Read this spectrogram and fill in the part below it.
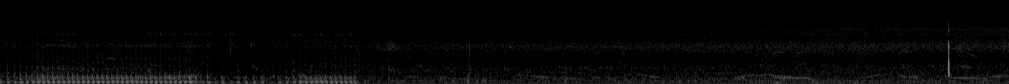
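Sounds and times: dog growling low: 0:02.8 - 0:03.6.

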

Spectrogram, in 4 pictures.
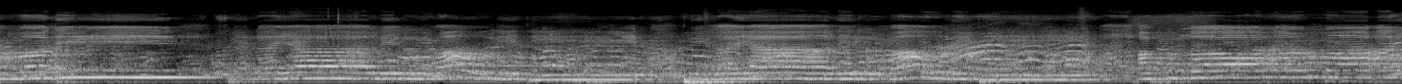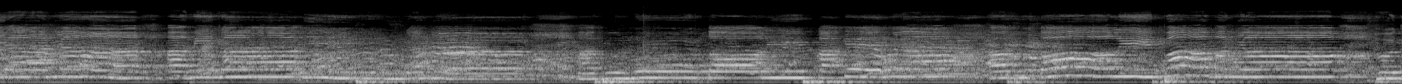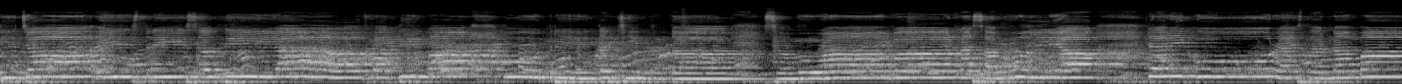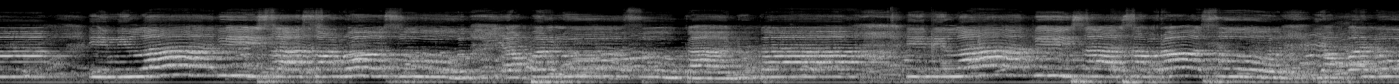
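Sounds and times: girls singing into a microphone: 0:00.0 - 0:56.0.

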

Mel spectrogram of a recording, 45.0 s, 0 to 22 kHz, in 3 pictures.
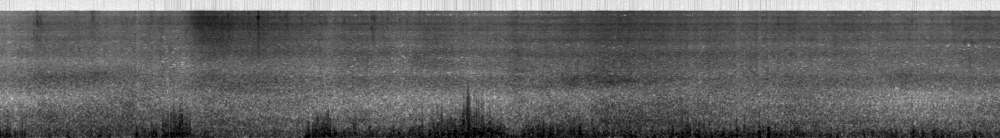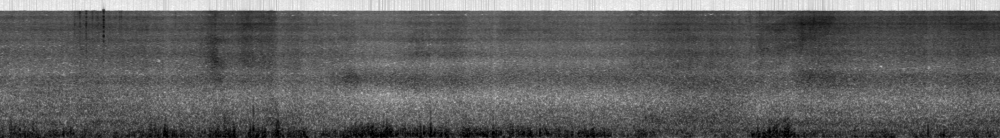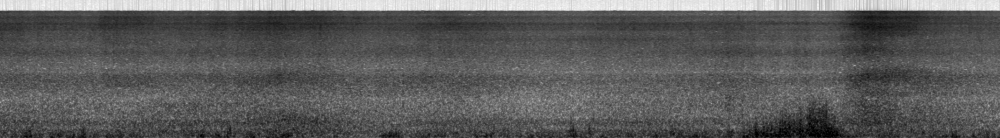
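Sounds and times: surf breaking on beach: 0:00.0 - 0:45.0
wind rumbling on microphone: 0:00.0 - 0:45.0.

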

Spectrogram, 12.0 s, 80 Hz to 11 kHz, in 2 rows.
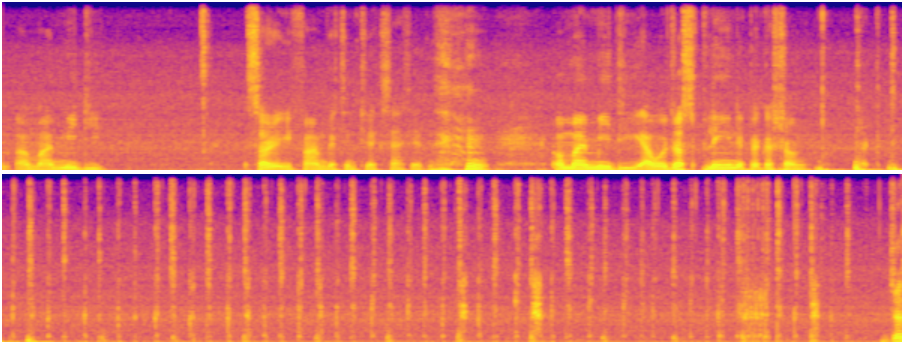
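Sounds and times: low hum: 0:00.0 - 0:12.0
fast ticking percussion: 0:04.4 - 0:12.0.

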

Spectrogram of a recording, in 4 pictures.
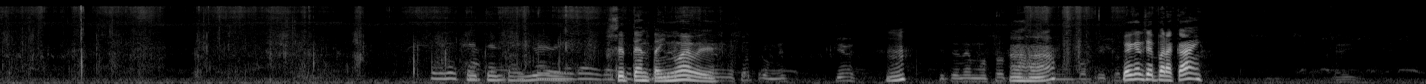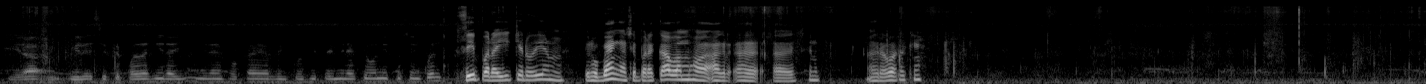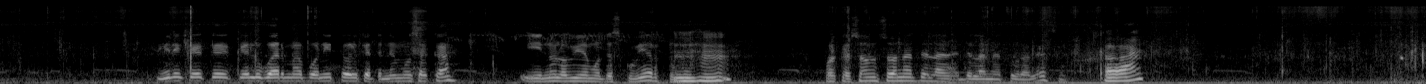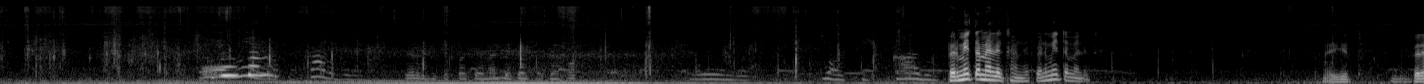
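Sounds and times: footsteps on mud and grass: 0:00.0 - 0:07.5, 0:10.2 - 0:11.4, 0:21.4 - 0:34.2, 0:36.4 - 0:52.3, 0:53.8 - 0:56.7.

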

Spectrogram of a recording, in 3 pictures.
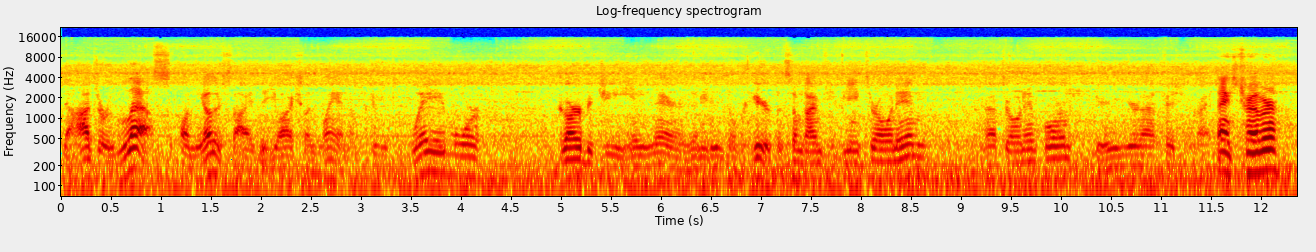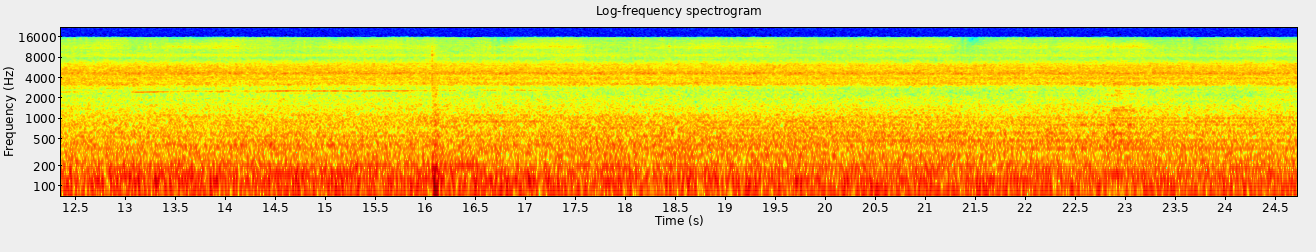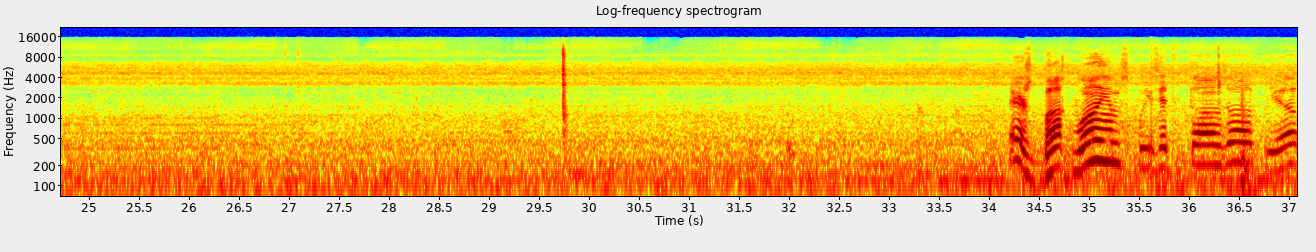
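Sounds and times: low outdoor rumble: 0:00.0 - 0:37.0
sharp click: 0:29.7 - 0:29.9.

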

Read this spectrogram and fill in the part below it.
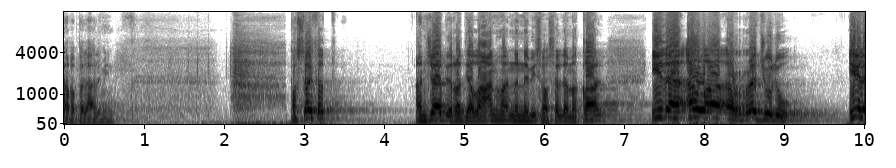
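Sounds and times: man breathing in: 0:00.8 - 0:02.8, 0:06.8 - 0:07.3
man speaking: 0:02.8 - 0:03.8, 0:04.4 - 0:10.0.

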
